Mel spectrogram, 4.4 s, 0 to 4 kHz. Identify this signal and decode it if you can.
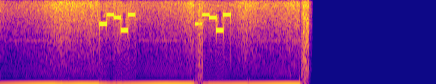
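Five-tone selective call (ZVEI), heard as quick runs of five tones, tones of about 70 ms. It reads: 88066 88066
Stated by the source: ZVEI five-tone call 88185 received on an SDR.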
